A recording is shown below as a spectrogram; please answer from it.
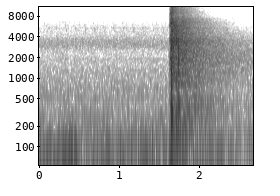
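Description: A single sharp crack from a Wolf A1 gas piston airsoft rifle hitting a cola bottle outdoors, loud and close, with a brief fizzing decay after a quiet stretch of faint background hum.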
